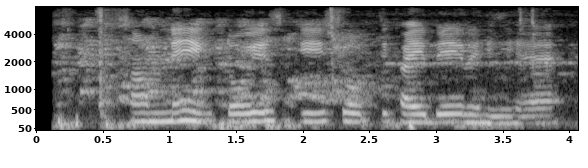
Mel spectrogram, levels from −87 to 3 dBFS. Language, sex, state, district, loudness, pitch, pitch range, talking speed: Hindi, female, Haryana, Charkhi Dadri, -17 LUFS, 210 Hz, 195-215 Hz, 135 wpm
